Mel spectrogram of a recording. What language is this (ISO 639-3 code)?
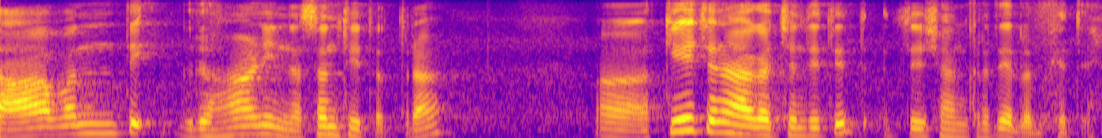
san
